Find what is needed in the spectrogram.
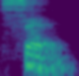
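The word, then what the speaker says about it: zehn: And 10 is zen.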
